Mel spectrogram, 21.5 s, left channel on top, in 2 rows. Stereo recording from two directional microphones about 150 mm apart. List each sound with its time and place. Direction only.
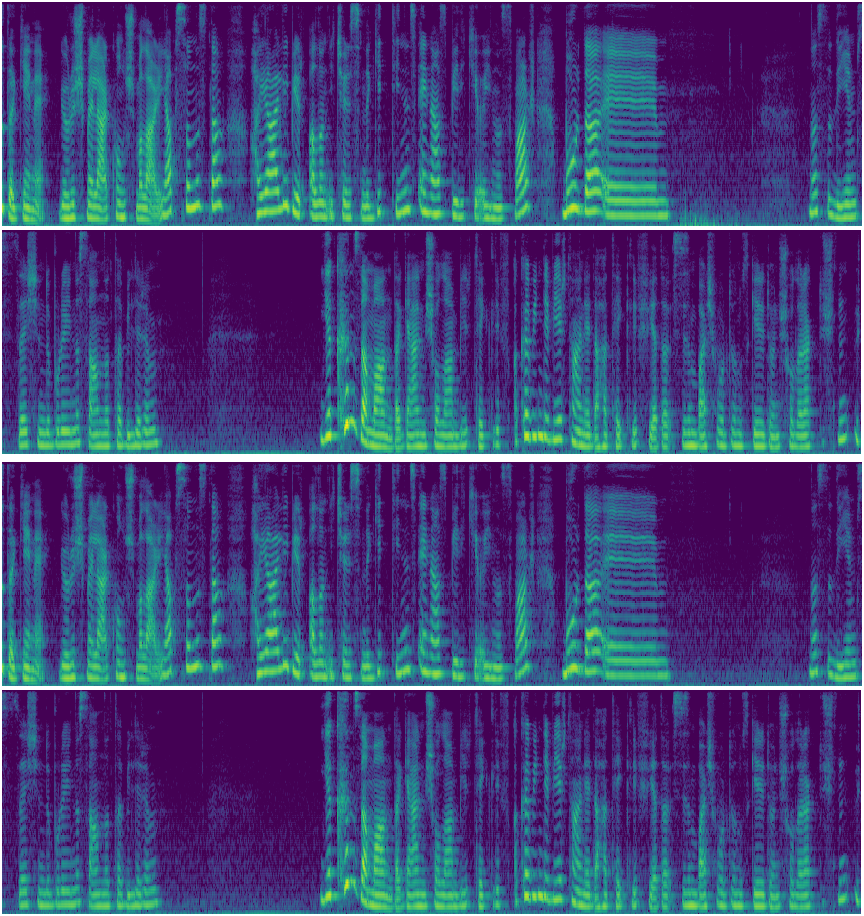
0.0 s speech: 25° left (ahead or behind)
10.1 s speech: 35° left (ahead or behind)
14.7 s speech: 25° left (ahead or behind)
